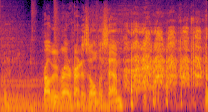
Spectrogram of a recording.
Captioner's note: chuckling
